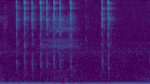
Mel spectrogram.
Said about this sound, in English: So I'm gonna press D on the keyboard.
